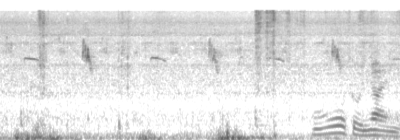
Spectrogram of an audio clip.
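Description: A metal digging bar thuds into soil.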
